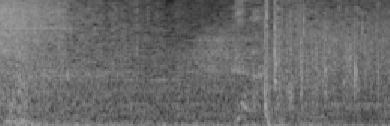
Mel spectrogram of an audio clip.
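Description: A Bombarda spell explodes in Hogwarts Legacy with a loud, booming burst that rumbles low and sustained over a continuous roar of battle noise.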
